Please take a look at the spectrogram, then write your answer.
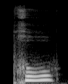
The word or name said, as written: pruh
